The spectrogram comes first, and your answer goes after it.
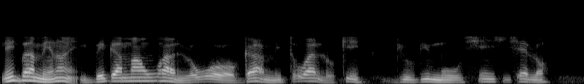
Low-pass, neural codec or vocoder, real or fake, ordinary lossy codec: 3.6 kHz; codec, 16 kHz, 0.8 kbps, ZipCodec; fake; none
